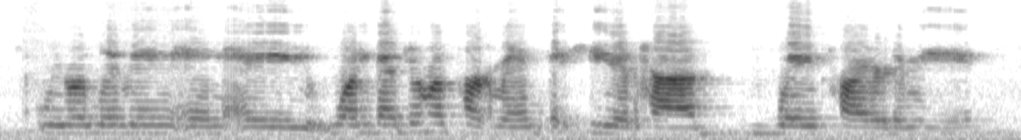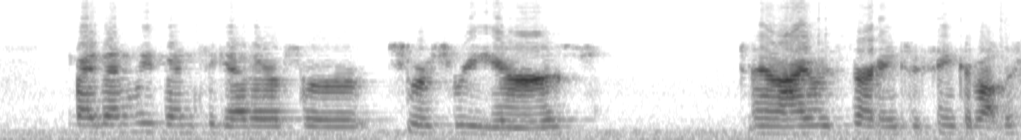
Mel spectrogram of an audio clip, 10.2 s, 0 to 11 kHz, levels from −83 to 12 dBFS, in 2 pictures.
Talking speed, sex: 195 wpm, female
